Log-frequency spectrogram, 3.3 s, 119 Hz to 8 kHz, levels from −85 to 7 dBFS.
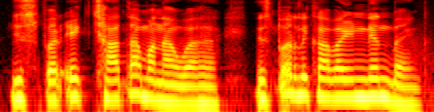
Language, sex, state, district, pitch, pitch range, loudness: Hindi, male, Jharkhand, Garhwa, 195 Hz, 165-210 Hz, -13 LUFS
